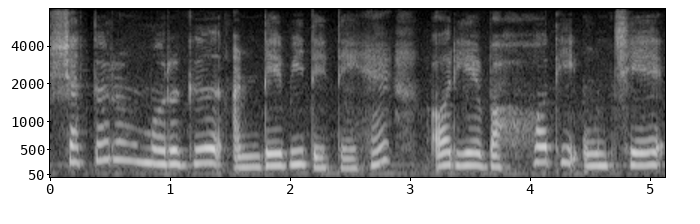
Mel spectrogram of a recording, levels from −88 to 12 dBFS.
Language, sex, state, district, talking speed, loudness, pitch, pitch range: Hindi, female, Chhattisgarh, Kabirdham, 130 wpm, -16 LUFS, 225 Hz, 210-265 Hz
